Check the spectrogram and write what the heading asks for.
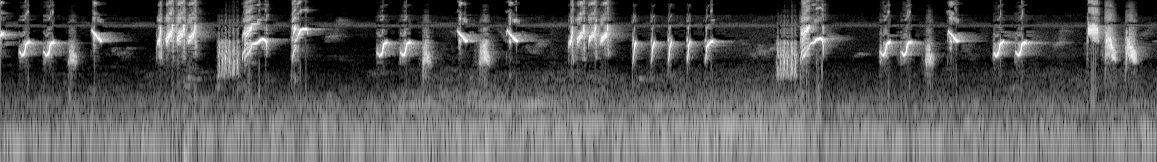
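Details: Energetic cucak ijo (blue-winged leafbird) song: paired rising whistles, bursts of high chatter and runs of four to five quick identical notes, phrases repeating for about eleven seconds, a soft low hum behind.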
